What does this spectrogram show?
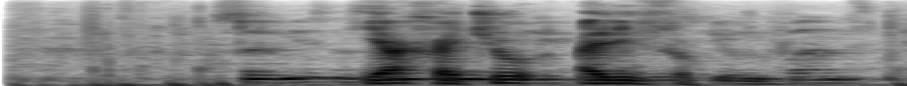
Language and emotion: Russian, neutral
